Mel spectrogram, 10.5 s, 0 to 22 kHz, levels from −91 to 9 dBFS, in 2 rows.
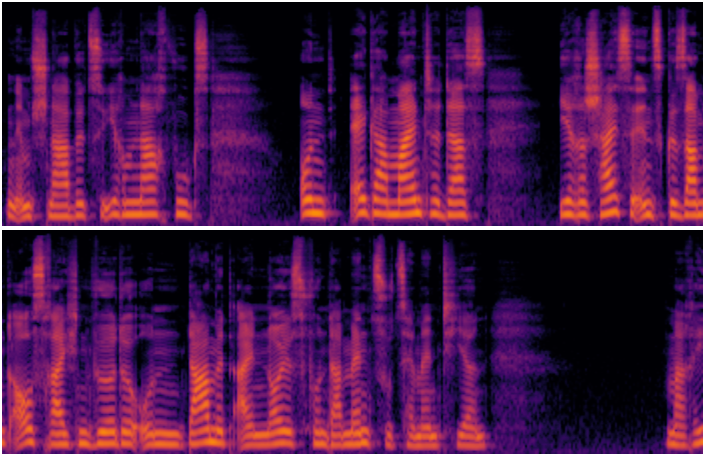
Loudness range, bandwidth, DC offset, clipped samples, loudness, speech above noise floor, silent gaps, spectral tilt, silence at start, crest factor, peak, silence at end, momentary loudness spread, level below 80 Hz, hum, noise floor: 4 LU; 19.5 kHz; under 0.1%; under 0.1%; -24 LUFS; 46 dB; none; -3.5 dB/octave; 0.05 s; 20 dB; -6 dBFS; 0 s; 9 LU; -68 dBFS; none; -70 dBFS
